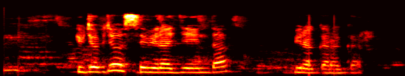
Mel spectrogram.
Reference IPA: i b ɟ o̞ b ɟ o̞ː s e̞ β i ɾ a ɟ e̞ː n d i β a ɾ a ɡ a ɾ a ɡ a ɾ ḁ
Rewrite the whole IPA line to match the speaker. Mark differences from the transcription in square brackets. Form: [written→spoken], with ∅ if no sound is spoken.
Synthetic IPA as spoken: i b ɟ o̞ b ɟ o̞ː s e̞ β i ɾ a ɟ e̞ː n d [i→a] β [a→i] ɾ a ɡ a ɾ a ɡ a ɾ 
